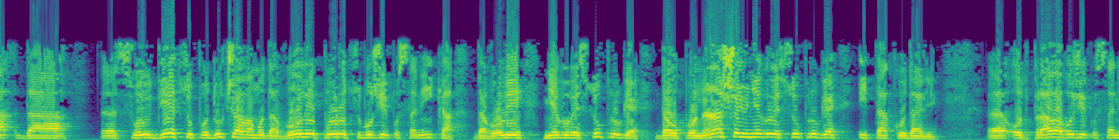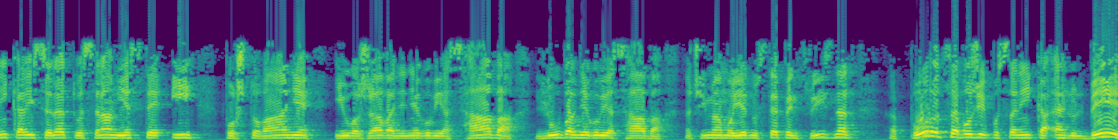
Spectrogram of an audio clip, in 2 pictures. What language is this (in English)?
Croatian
